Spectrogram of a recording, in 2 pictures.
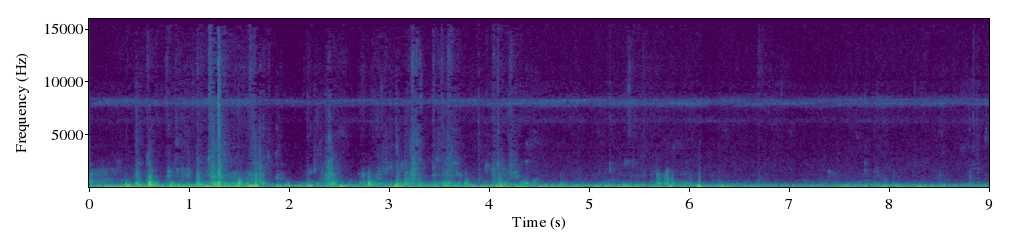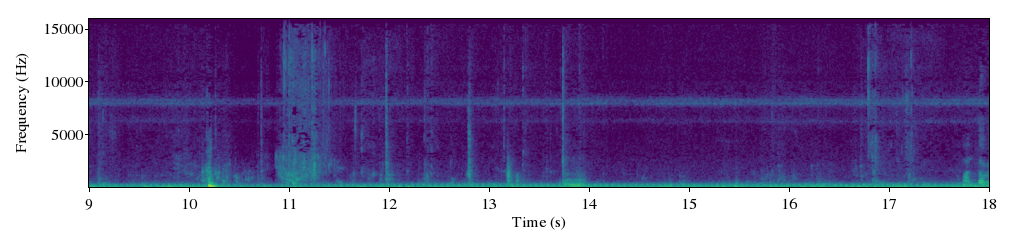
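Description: Small wooden boat being paddled on an estuary: a low steady rumble of water and movement around the hull, with one sharp loud knock about ten seconds in and a thin steady high tone throughout.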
